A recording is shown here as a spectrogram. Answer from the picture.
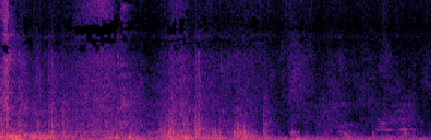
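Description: Faint soft rubbing and sliding of gloved hands massaging lotion into bare skin, coming and going irregularly.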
